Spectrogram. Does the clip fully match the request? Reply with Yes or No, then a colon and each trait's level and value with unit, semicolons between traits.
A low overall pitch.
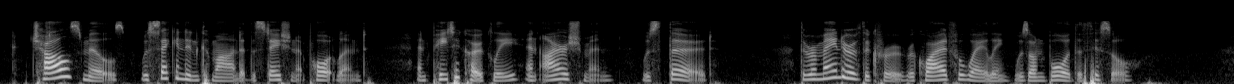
No: high, 210 Hz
